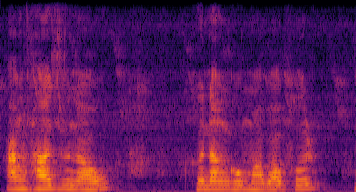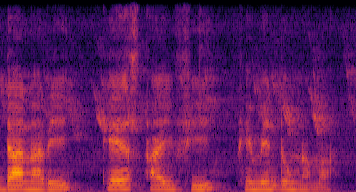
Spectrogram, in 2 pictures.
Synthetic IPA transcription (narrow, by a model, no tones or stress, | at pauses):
aŋɦad͡ʒunaw | hɯnaŋɡɯwmabapʰɯɾ | danaɾi | esajpʰipʰemendɔŋnama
